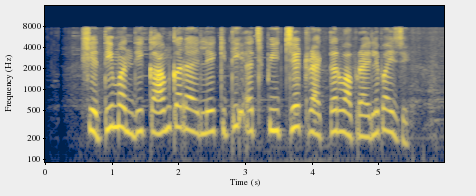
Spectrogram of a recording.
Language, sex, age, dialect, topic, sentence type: Marathi, female, 25-30, Varhadi, agriculture, question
